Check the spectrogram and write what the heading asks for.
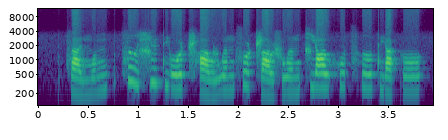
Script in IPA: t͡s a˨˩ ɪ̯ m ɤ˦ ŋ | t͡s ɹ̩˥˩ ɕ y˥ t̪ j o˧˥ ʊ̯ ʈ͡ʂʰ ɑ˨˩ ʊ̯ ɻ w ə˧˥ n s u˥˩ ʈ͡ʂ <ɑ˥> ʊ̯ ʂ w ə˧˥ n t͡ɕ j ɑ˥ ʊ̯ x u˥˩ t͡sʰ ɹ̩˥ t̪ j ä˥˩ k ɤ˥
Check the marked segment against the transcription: incorrect: ɑ˨˩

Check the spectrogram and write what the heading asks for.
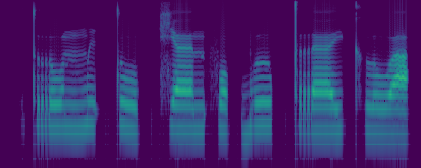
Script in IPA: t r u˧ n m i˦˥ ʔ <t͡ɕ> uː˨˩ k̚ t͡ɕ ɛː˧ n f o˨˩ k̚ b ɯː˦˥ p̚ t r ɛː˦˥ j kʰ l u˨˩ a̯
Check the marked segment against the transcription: incorrect: t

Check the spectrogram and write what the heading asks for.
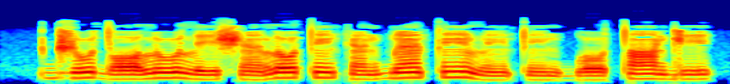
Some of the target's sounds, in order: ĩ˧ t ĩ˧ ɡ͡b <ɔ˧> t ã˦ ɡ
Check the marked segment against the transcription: incorrect: o˧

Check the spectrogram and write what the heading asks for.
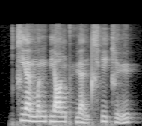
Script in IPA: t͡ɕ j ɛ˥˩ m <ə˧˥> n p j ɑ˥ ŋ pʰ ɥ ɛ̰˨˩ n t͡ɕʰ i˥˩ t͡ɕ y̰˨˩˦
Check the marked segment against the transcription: incorrect: ə˥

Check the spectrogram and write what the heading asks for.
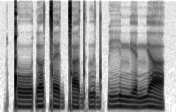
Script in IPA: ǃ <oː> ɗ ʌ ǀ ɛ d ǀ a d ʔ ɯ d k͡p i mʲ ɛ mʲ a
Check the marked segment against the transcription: correct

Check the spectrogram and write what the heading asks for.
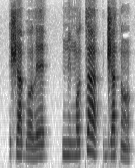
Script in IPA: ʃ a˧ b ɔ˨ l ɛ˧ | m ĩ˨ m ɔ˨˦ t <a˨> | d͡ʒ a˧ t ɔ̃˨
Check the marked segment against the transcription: incorrect: a˦˨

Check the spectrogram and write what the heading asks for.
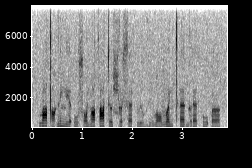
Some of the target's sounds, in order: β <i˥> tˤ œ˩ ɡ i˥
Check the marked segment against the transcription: correct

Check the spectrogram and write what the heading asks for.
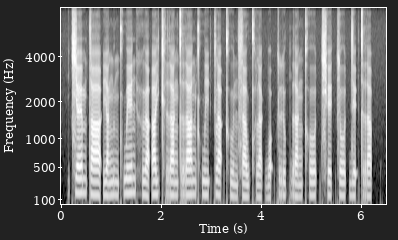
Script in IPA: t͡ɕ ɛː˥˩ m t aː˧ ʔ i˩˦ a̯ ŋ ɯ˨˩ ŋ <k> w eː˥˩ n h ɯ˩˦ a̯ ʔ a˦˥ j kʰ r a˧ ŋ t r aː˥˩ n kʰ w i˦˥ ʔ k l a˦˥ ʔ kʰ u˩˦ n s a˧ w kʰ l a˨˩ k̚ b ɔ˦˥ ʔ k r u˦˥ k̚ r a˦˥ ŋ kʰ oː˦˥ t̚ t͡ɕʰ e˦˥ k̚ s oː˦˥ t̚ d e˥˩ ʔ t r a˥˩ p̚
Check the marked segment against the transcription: incorrect: kʰ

